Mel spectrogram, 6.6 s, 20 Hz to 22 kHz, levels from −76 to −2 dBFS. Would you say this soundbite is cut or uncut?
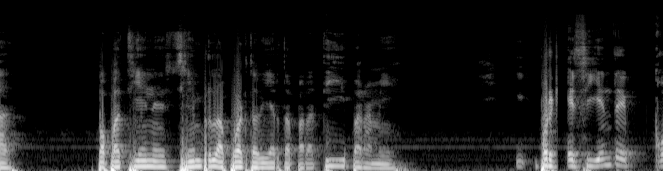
cut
